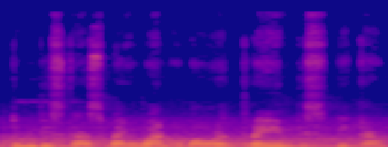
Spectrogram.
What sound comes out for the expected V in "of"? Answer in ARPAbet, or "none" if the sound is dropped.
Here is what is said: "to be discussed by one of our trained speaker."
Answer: B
